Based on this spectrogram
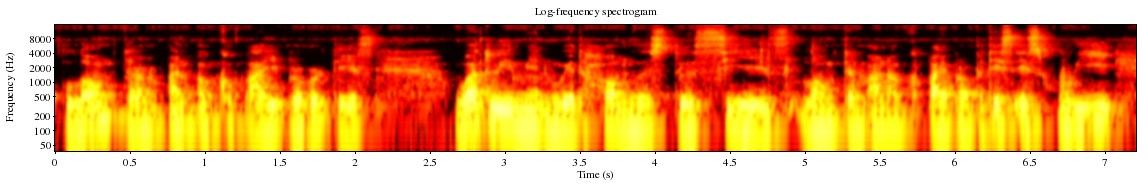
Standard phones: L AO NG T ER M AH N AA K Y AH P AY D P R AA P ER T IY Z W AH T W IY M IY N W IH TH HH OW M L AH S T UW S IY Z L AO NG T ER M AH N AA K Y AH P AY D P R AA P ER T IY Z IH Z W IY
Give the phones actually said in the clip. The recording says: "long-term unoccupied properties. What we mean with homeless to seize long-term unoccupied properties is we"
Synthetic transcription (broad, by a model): L AO NG T ER M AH N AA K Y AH P AY P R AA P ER T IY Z W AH T W IY M IY N W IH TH HH OW M L AH S T UW S IY Z L AO NG T ER M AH N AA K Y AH P AY P R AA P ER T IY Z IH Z W IY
